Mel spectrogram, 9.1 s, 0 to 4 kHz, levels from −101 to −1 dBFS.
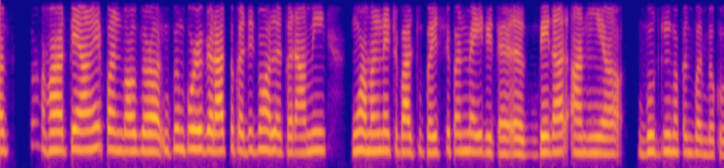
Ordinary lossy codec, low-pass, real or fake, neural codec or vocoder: Opus, 64 kbps; 3.6 kHz; fake; autoencoder, 44.1 kHz, a latent of 192 numbers a frame, MeloTTS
